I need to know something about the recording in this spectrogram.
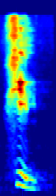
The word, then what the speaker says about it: Gil: el salvador gil buenas hill normal se pronuncia exactamente como uno lo lee el director de ingeniería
